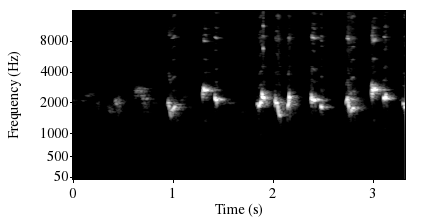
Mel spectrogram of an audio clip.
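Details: Sooty-headed bulbul in 'ropel' song, which triggers other bulbuls to call; quiet slurred notes build into a quick series of loud, bubbly, downslurred chirps about three per second.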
